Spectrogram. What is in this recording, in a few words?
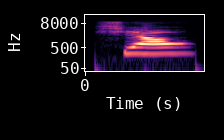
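"xiao1" Mandarin Chinese, high level tone; chinese-voice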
